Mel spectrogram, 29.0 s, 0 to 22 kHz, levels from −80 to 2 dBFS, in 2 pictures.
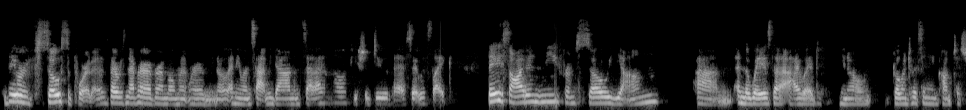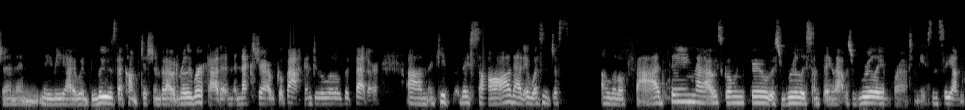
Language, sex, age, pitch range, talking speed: English, female, 20-39, 165-195 Hz, 230 wpm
